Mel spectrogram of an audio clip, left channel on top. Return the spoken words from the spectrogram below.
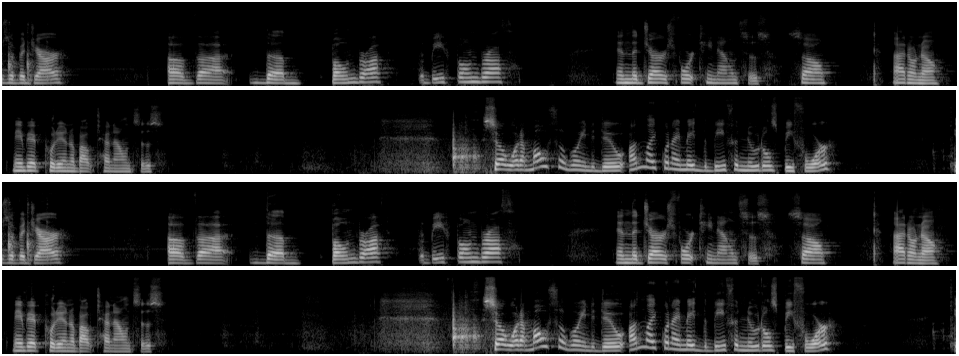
of a jar of the bone broth, the beef bone broth, and the jar is 14 ounces. So I don't know. Maybe I put in about 10 ounces. So what I'm also going to do, unlike when I made the beef and noodles before,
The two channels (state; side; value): normal; both; correlation 0.72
